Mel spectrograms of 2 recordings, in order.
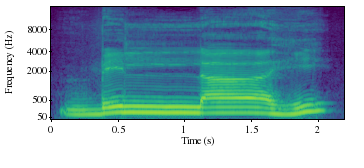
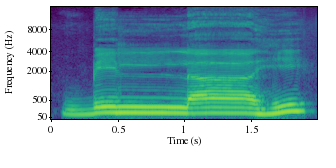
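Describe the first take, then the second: Both takes have the same delivery.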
